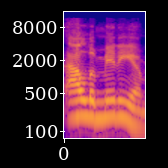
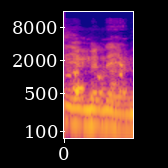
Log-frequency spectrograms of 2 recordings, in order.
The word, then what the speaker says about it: aluminium: You're talking about aluminium, right? Okay, Yeah. aluminium. Yes. Aluminum. I get it now. No. You have to pronounce it correctly, sir. Aluminium.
